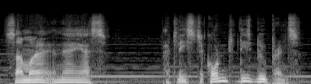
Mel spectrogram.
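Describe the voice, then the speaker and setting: A man playing an eccentric, brainy time traveller in an audio drama, kindly but testy, musing aloud in a wordy, gently pedantic manner. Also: fairly low pitch, animated, brisk, over music. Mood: puzzled, determined.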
